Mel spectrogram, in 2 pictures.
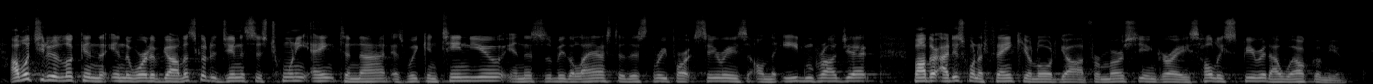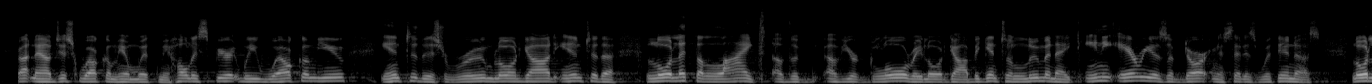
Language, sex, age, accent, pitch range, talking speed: English, male, 50-69, American, 125-150 Hz, 210 wpm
